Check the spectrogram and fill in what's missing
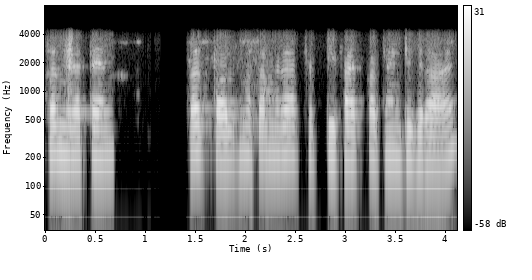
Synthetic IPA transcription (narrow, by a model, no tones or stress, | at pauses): sɐɾmeːɾaʈɛn | sɐɾt̪ɔːlsmẽsɐɾmeːɾafʰɪfʈipʰaɪʋpɐɾsɛ̃ɳʈɦɪd͡ʒɾɐɦaɦɛː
